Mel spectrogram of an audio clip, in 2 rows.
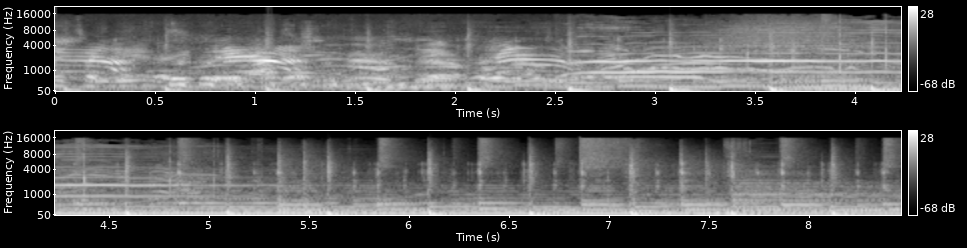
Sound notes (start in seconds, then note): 3.0 crowd cheering; 5.8 upbeat music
